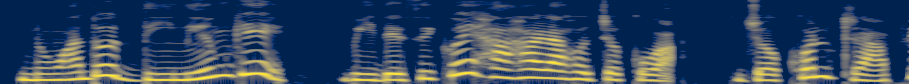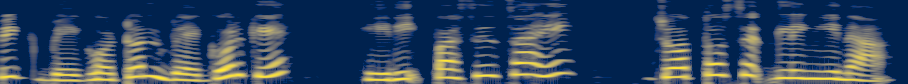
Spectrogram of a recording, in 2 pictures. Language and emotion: Santali, surprised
